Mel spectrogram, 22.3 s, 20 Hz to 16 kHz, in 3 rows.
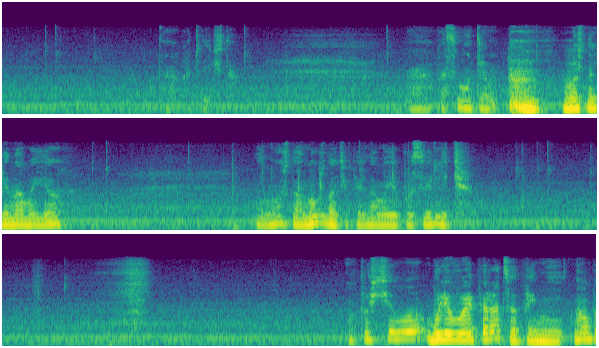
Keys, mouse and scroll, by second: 0.8-3.9 middle drag, 4.5-7.5 middle drag, 8.2 click, 9.4-11.4 middle drag, 11.4 shift+click, 12.2-13.8 middle drag, 13.8 click, 14.4-17.5 middle drag, 19.2-22.3 middle drag.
